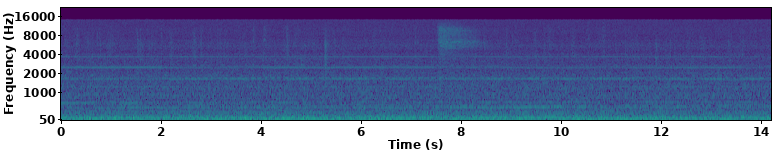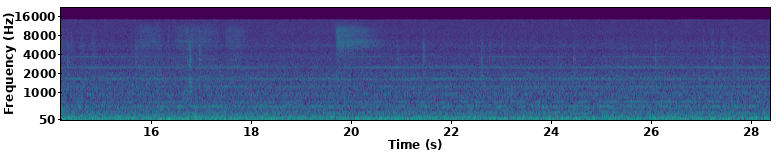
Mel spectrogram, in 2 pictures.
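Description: A train hums and rumbles steadily along the rails.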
